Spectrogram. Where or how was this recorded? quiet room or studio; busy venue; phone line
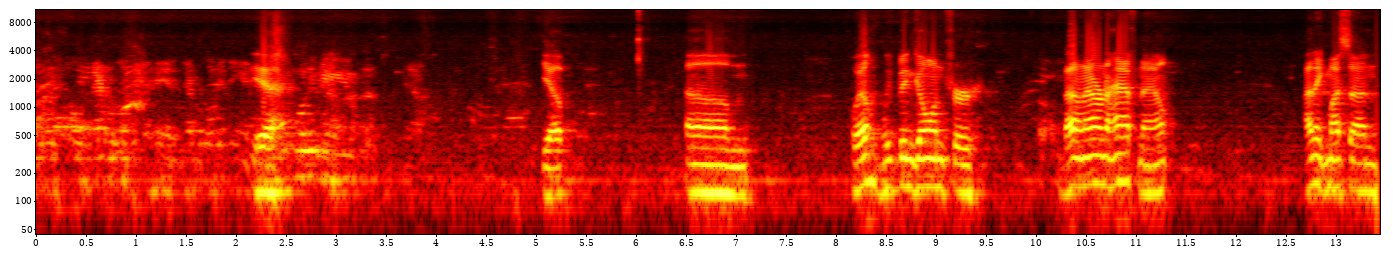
busy venue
